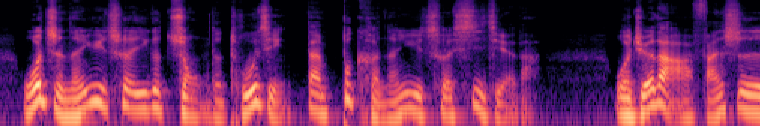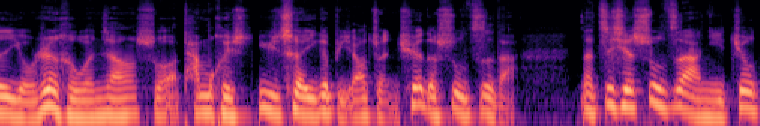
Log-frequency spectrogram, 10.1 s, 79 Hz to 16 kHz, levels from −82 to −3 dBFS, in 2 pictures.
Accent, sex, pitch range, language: native, male, 120-155 Hz, Chinese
